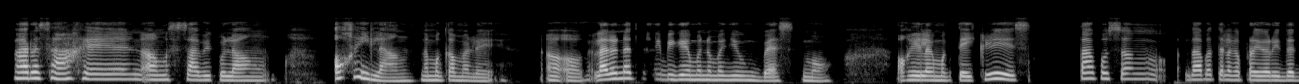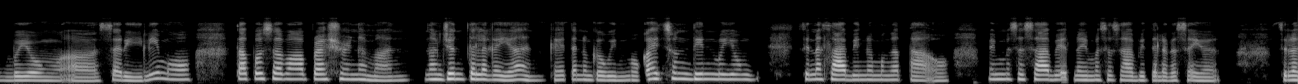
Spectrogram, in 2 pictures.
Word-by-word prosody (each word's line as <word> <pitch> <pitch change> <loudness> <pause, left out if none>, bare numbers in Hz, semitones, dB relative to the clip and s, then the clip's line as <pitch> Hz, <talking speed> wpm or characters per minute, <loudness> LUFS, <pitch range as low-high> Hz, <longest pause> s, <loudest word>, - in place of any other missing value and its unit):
Para 285 0 +7
sa 275 -1 +3
akin 240 -2 0
ang 220 -1 +2
masasabi 205 -2 0
ko 195 0 -1
lang, 185 -1 +1 0.7
okey 315 -1 +3
lang 165 -4 -1
na 195 - -3
magkamali. 185 -3 -1 0.5
Oo, 180 -2 0
lalo 225 +6 +7
na't 275 0 +2
binibigay 225 -3 0
mo 215 - +1
naman 205 -1 +1
yung 200 -3 0
best 175 0 -2
mo. 165 -2 -3 0.6
Okey 200 0 +3
lang 195 -1 +4
mag-take 185 0 0
risk. 240 -4 +3 0.5
Tapos 270 0 +2
ang 250 -2 -4 0.2
dapat 220 +2 +1
talaga 210 -2 -1
prayoridad 195 -1 +2
mo 180 0 -7
yung, 180 -2 -1
ah, 165 0 -3
sarili 190 +4 -2
mo. 230 -2 -2 0.5
Tapos 255 0 +2
sa 255 - +4
mga 245 0 +1
pressure 240 0 +1
naman, 195 -4 -3 0.2
nandiyan 240 +1 +3
talaga 235 -3 +2
'yan 195 -1 -1
kahit 210 0 -4
anong 220 -1 -3
gawin 195 -2 -1
mo, 195 - -3
kahit 255 +3 +2
sundin 245 -2 +1
mo 240 - 0
yung 230 -1 -3 0.4
sinasabi 230 -3 +2
ng 215 0 -3
mga 215 0 -3
tao 180 -2 -4 0.4
may 240 - -2
masasabi 230 -2 0
at - - -28
may 205 -1 0
masasabi 200 -2 -3
talaga 185 -1 -3
sa'yo 175 -2 -3 0.6
sila 205 0 0
210 Hz, 145 wpm, -21 LUFS, 190-240 Hz, 0.7 s, Para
